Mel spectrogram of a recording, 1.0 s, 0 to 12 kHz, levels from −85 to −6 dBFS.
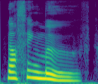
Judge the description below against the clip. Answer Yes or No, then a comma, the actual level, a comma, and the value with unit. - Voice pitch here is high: Yes, high, 205 Hz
